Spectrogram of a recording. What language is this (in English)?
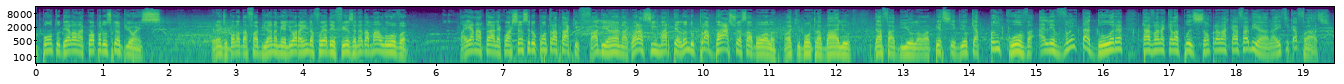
Portuguese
